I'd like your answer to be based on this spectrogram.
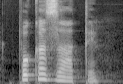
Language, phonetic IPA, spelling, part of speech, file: Ukrainian, [pɔkɐˈzate], показати, verb, Uk-показати.ogg
- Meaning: 1. to show 2. to display, to exhibit 3. to demonstrate 4. to indicate, to point (at/to)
